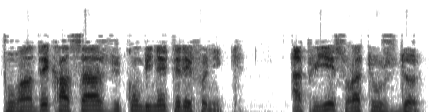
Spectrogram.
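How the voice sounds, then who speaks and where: A man's voice: mid-range voice, big pitch swings, moderate pace, dull audio, slight background noise, lightly acted. A man playing a phone company's automated operator, reading absurd menu options in a stiff recorded-menu delivery. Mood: deadpan.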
